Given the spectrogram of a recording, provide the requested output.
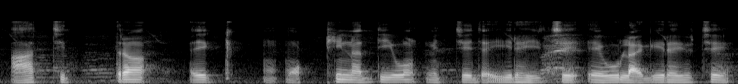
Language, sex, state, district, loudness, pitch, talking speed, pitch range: Gujarati, male, Gujarat, Valsad, -21 LUFS, 105 Hz, 105 wpm, 100-110 Hz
